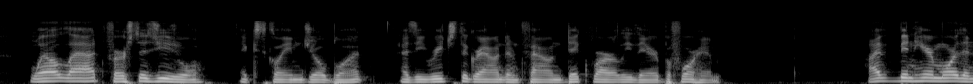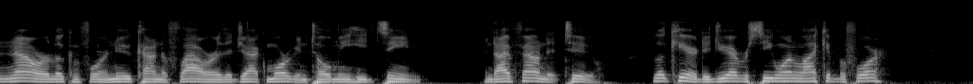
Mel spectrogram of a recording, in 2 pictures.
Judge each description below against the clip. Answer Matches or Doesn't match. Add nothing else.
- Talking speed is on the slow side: Doesn't match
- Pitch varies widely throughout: Doesn't match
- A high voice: Doesn't match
